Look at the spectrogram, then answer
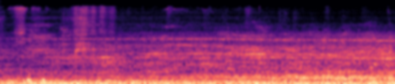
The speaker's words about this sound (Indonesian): ada pesawat tadi ada bola sekarang ada pesawat Berarti dari Halim ya itu jaraknya dekat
